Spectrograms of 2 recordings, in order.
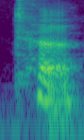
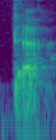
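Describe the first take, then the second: First: The T is made with the tongue behind the teeth. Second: The T is made with the tongue between the teeth. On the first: "instead of t" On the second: "a T where your tongue is a little bit like out, kind of maybe between your teeth"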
